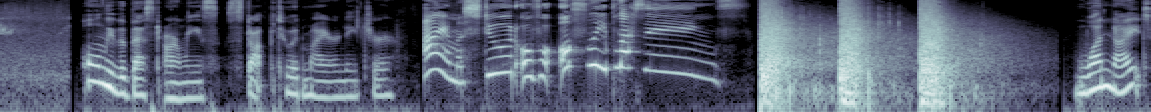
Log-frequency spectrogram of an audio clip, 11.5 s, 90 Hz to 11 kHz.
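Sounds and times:
speech: 1.0s - 7.3s, 10.8s - 11.5s
gunshots fired near a camp: 7.6s - 10.4s.

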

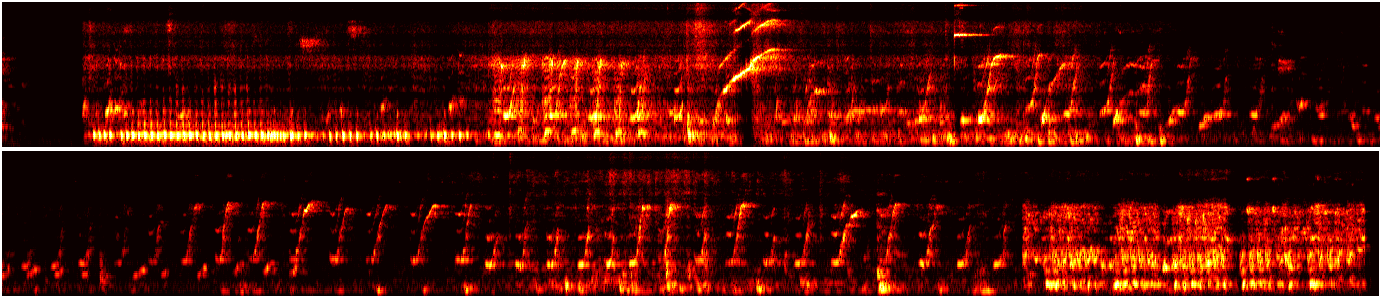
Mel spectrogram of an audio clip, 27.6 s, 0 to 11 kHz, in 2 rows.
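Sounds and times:
guinea pig chirping and squeaking: 0.8s - 27.5s.

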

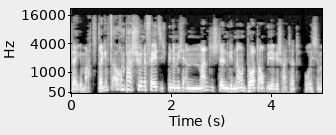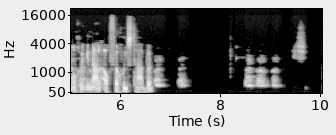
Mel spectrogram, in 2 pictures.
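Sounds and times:
speech: 0.0s - 6.8s
dog barking and yelping: 5.1s - 5.6s, 6.7s - 7.4s, 8.5s - 9.3s.

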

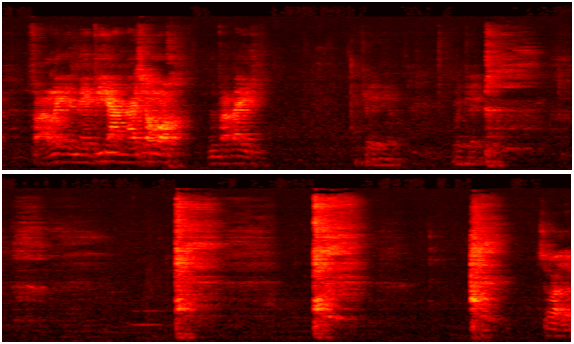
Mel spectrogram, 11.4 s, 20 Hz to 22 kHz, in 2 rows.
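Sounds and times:
speech: 0.3s - 2.7s, 3.5s - 5.1s, 11.1s - 11.3s
harsh coughs: 4.8s - 6.0s, 7.4s - 8.0s, 8.8s - 9.4s, 10.4s - 10.8s
quiet breathy sounds: 5.1s - 10.0s.

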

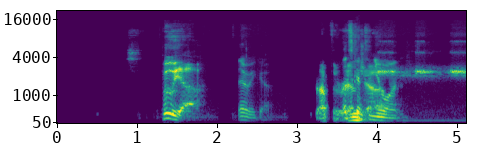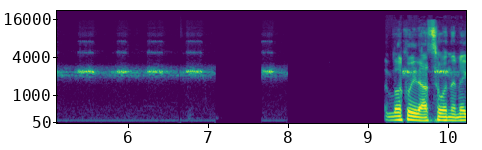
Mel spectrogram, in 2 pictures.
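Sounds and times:
speech: 1.3s - 4.5s, 9.2s - 10.2s
crickets chirping: 4.0s - 7.1s, 7.7s - 8.0s.

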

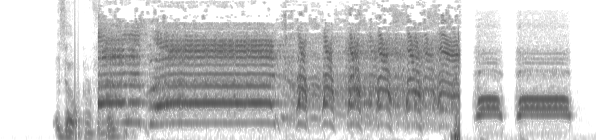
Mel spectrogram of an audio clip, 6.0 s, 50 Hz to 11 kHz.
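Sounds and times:
speech: 0.6s - 1.6s
laughter: 2.7s - 4.6s
train whistle: 4.8s - 5.8s.

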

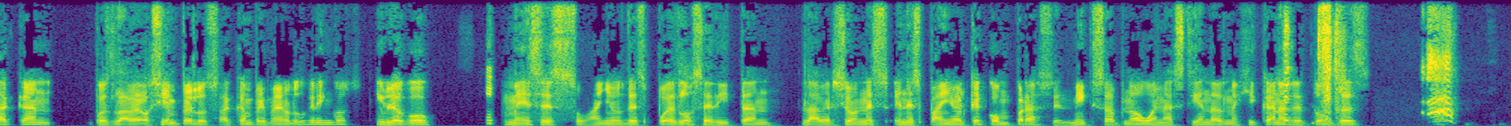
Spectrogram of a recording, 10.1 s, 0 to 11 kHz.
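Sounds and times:
speech: 0.0s - 9.8s
person sneezing: 8.6s - 9.7s.

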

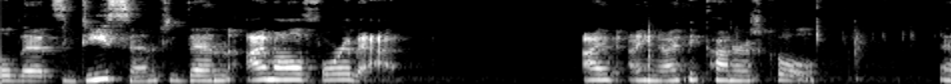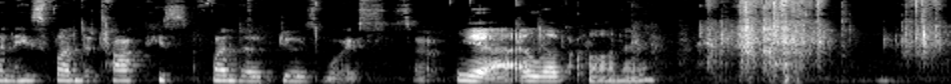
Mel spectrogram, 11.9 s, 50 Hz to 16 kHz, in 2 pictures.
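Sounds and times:
speech: 0.0s - 2.5s, 3.6s - 5.2s, 5.9s - 10.9s
crinkly paper rustling: 9.2s - 11.8s.

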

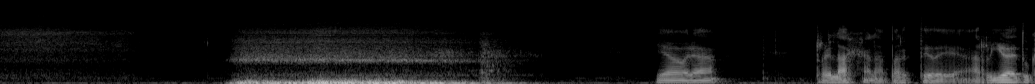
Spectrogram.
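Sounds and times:
long deep breath close to the microphone: 0.0s - 1.5s, 2.2s - 6.4s, 7.6s - 8.0s
speech: 6.6s - 7.3s, 8.2s - 10.3s.

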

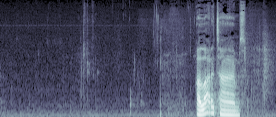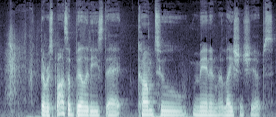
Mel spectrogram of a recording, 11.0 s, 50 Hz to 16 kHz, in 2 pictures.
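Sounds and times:
low steady hum: 0.0s - 11.0s
person drinking water: 0.8s - 3.9s
wet swallows: 1.5s - 3.9s
speech: 3.9s - 5.0s, 6.3s - 11.0s.

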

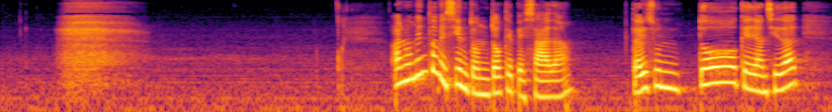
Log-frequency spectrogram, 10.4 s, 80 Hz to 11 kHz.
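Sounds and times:
hiss: 0.0s - 10.3s
person taking a deep breath: 0.7s - 1.9s
speech: 4.9s - 7.2s, 7.9s - 10.2s.

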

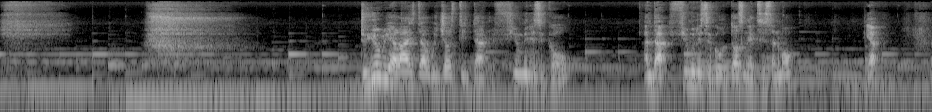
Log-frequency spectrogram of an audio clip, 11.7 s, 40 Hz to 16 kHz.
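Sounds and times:
deep breath during a guided mindfulness exercise: 0.0s - 1.1s, 1.7s - 3.4s, 11.3s - 11.6s
soft sustained musical tones: 0.0s - 11.6s
speech: 4.5s - 7.2s, 8.0s - 10.0s, 10.8s - 11.1s.

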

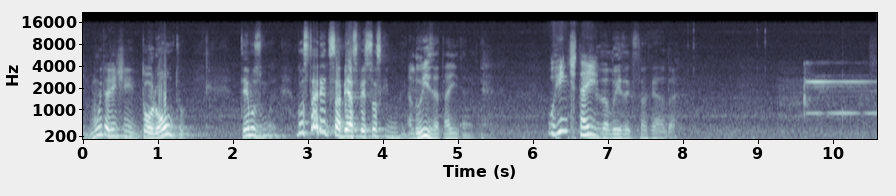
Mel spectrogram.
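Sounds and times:
faint hum: 0.0s - 10.5s
speech: 0.1s - 1.5s, 2.1s - 5.4s, 6.2s - 8.0s
small bell ringing: 9.6s - 10.5s.

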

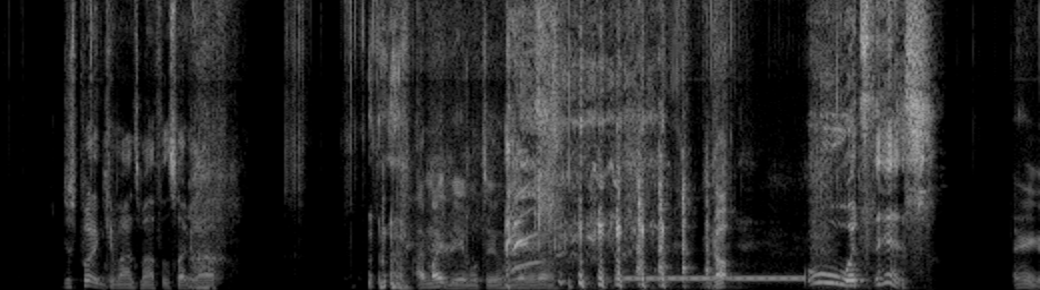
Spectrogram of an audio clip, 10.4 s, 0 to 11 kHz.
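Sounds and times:
speech: 0.6s - 3.0s, 3.7s - 7.4s, 8.2s - 9.4s, 10.1s - 10.3s
laughter: 5.0s - 7.3s
voices chattering: 6.2s - 7.5s
phone ringing with a steady electronic tone: 6.2s - 8.3s.

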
